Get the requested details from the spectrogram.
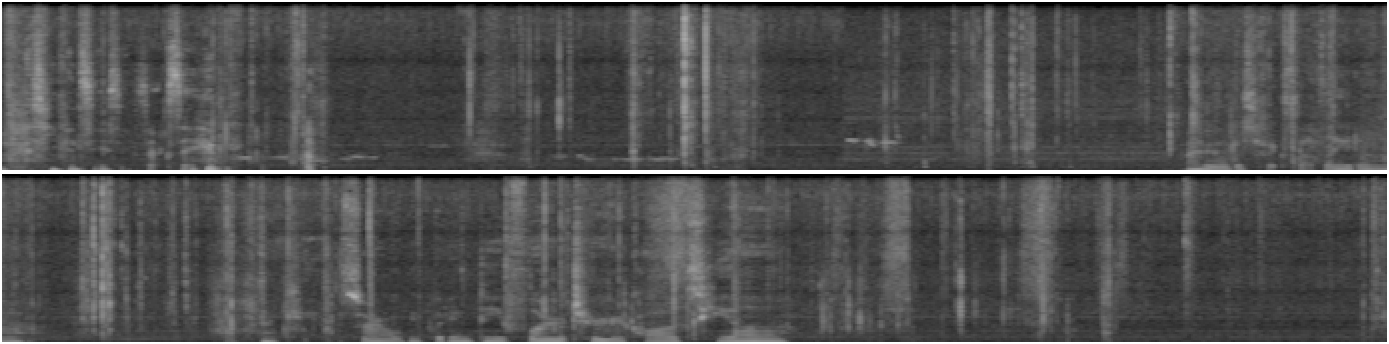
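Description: Plastic sleeves rustle and crinkle as they are handled.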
